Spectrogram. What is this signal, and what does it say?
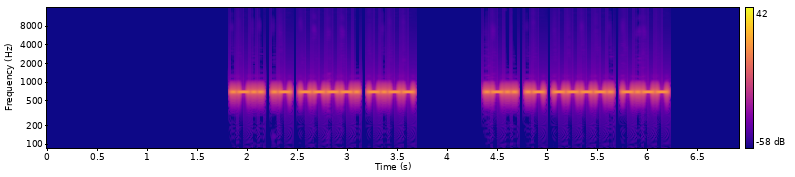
Morse code, heard as a keyed tone, about 36 wpm, 700 Hz. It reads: LA9Y LA9Y
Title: DXCC-100 Call Signs - 4 Characters - Repeated 2x - 35wpm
